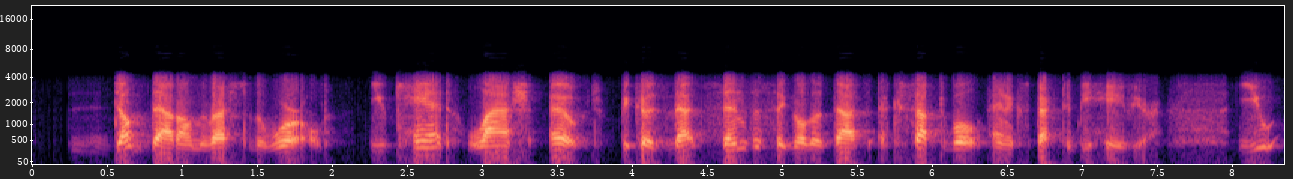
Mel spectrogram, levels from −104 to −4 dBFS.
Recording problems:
phone-call audio; poor line

